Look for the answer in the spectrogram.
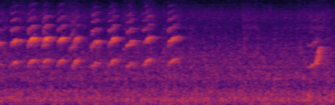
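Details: Pet cockatiel singing a quick run of bright, chirpy whistled notes, then one rising whistle.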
